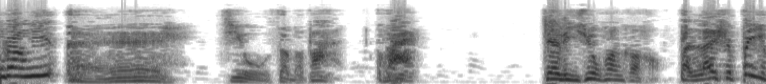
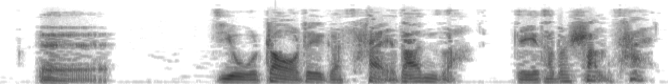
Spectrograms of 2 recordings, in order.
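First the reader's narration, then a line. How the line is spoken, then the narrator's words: Flat, calm. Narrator (Chinese): 新湖大师淡淡的说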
